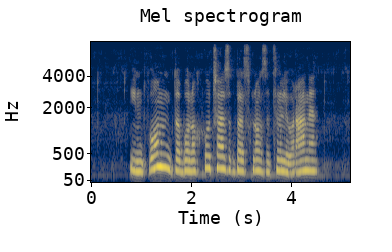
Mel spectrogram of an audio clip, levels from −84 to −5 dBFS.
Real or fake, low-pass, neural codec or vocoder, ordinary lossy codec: fake; none; codec, 16 kHz, 4.8 kbps, FACodec; none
